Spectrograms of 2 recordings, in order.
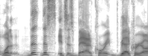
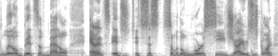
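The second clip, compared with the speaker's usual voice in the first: ordinary talk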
